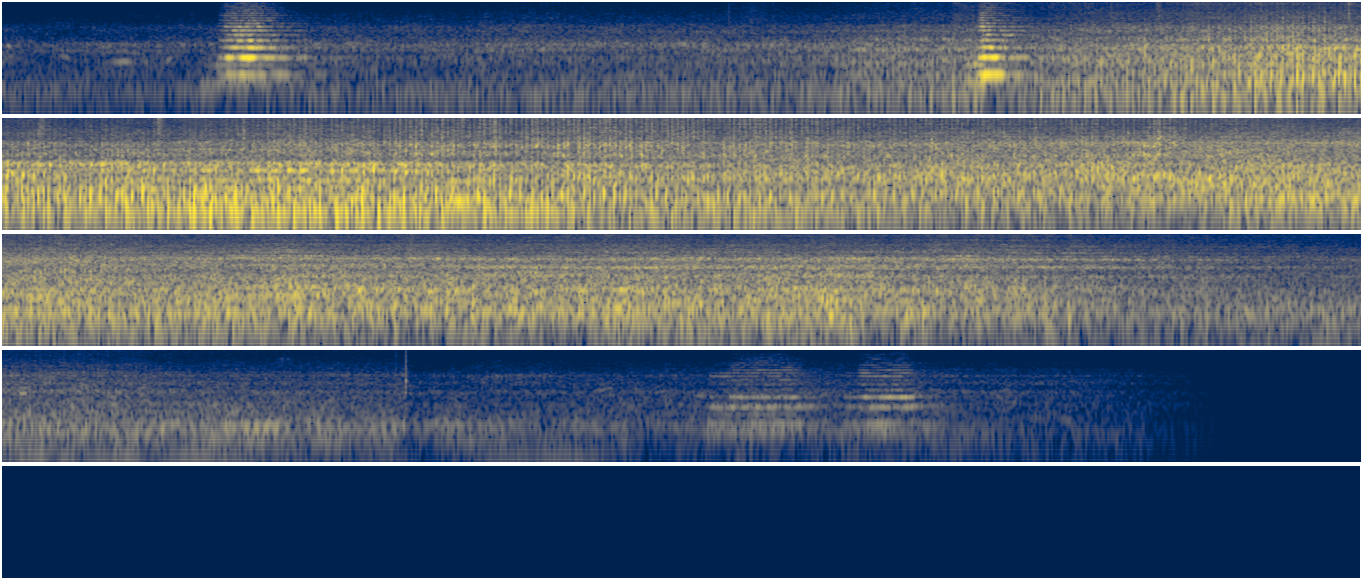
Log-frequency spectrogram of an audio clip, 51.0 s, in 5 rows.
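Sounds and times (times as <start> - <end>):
diesel locomotive engine passing: 0.0 - 39.9
locomotive horn toot: 1.5 - 2.6, 7.1 - 8.0, 35.8 - 37.8
train wheels rumbling and clattering: 3.0 - 35.8.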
